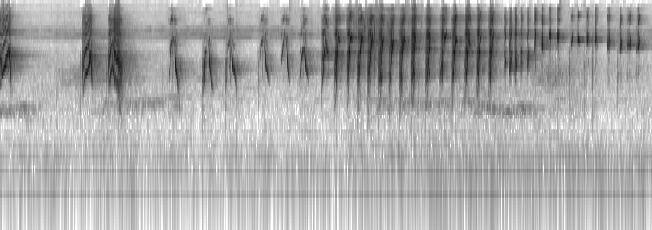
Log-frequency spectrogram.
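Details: Cendet, the long-tailed shrike, recorded as a lure to make stalled birds sing. A few loud harsh notes build into a long, accelerating run of rapid sharp chips and a high thin trill.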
